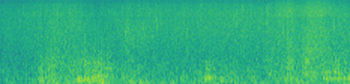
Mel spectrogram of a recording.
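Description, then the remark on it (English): Heavy rain pours steadily while deep thunder rumbles and rolls underneath, a loud, continuous storm with no voices. “Through the driving rain”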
